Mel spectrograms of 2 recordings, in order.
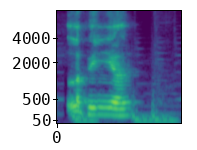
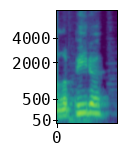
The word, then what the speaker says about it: Lupita: But Lapina, how do you pronounce her name? Oh, Lupita.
